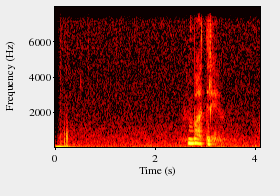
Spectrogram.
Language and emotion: Russian, neutral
